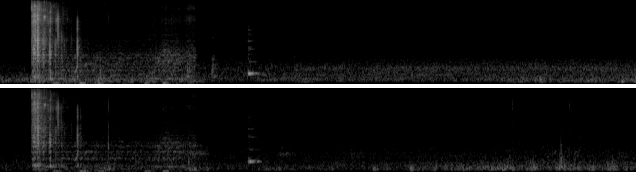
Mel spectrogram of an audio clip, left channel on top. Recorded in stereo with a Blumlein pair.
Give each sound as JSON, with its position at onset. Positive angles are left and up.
{"t": 0.3, "sound": "crushing", "azimuth_deg": 25, "distance_m": 0.5}
{"t": 2.5, "sound": "a cowbell", "azimuth_deg": 65, "distance_m": 0.9}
